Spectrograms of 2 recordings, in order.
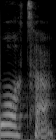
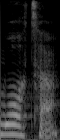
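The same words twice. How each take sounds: First: It is said in a British accent. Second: It is said in a British accent.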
